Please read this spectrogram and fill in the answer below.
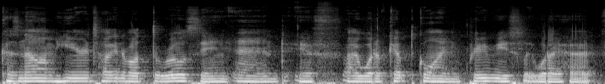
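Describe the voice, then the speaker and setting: There is noticeable background noise behind a man whose voice sits at a fairly high pitch. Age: 20s. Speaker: podcast host. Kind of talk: casual chat. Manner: halting.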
